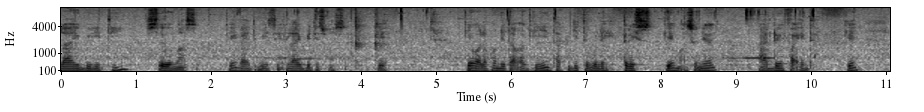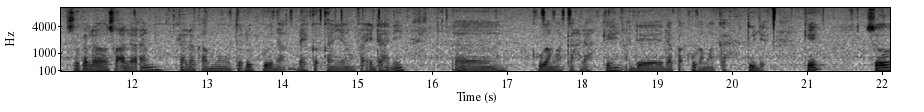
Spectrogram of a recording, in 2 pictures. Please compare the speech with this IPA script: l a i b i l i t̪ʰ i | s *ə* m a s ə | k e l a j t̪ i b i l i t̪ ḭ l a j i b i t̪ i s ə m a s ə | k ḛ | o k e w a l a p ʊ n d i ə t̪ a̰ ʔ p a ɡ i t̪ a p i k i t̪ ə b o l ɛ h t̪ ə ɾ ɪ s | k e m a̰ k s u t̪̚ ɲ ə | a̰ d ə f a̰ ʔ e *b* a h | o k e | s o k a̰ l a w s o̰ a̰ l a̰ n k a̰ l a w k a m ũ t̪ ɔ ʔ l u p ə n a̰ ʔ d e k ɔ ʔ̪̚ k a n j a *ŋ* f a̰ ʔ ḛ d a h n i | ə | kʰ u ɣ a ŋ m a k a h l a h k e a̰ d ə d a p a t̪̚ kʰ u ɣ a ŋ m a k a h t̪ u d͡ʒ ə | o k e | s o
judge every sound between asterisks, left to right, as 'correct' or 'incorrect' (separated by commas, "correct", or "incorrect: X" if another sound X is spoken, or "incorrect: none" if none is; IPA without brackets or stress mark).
correct, incorrect: d, correct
